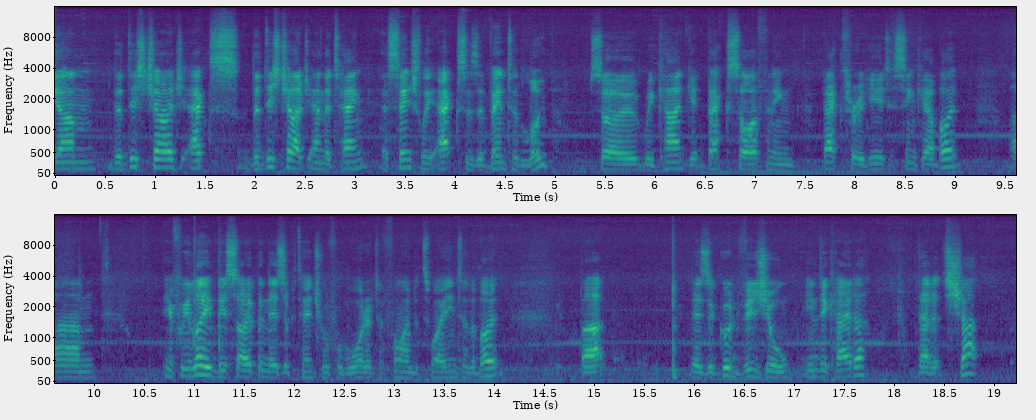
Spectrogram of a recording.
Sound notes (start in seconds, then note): none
